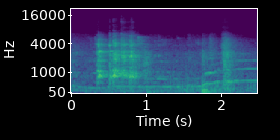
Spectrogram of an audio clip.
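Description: A brief clatter of a metal utensil against a cooking pot, about half a second in.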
